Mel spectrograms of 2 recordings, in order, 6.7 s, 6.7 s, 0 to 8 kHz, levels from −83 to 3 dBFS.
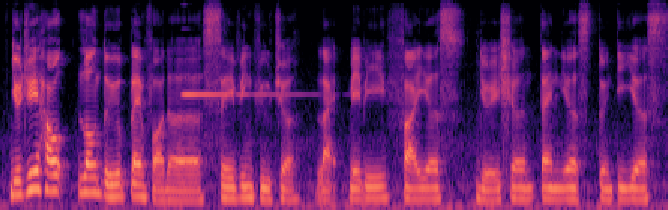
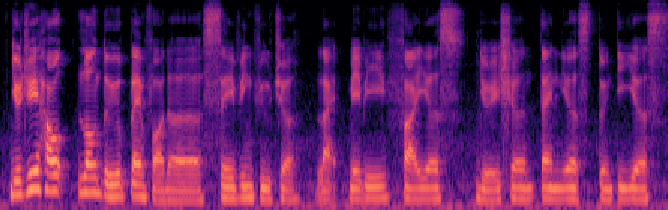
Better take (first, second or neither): second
